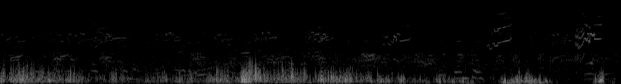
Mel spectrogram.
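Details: Several Australian wood ducks squabble in suburban Melbourne, Victoria: a stream of low, honking, nasal calls with brief high squeaky sweeps near the end, over steady background rumble.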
